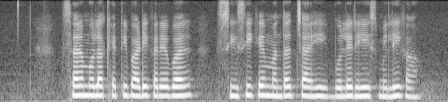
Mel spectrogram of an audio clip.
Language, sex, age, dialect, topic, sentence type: Chhattisgarhi, female, 18-24, Eastern, banking, question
